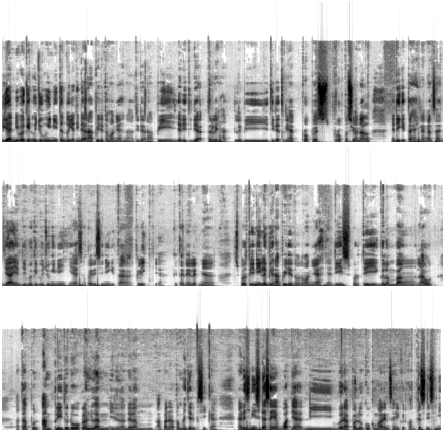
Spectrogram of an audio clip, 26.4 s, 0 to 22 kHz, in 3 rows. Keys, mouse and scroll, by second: 2.7-3.9 middle drag, 4.8-6.7 drag, 7.9-11.6 drag, 12.0-13.1 drag, 13.3-15.8 drag, 14.2-15.8 right drag, 19.4 click, 19.8-21.4 middle drag, 22.2-23.7 drag, 24.7 click, 25.6-26.4 middle drag.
